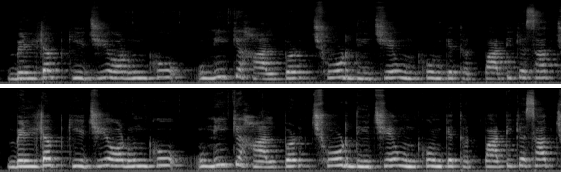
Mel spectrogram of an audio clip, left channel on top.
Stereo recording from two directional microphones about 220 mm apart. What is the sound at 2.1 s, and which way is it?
A child's voice, 50° right (ahead or behind).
